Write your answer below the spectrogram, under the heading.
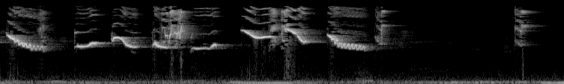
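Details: Oriental magpie-robin (kacer) in superfit condition, singing as a master song for other birds: loud, varied whistled phrases, many sliding downward, delivered in quick bursts with short pauses and low background hum.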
